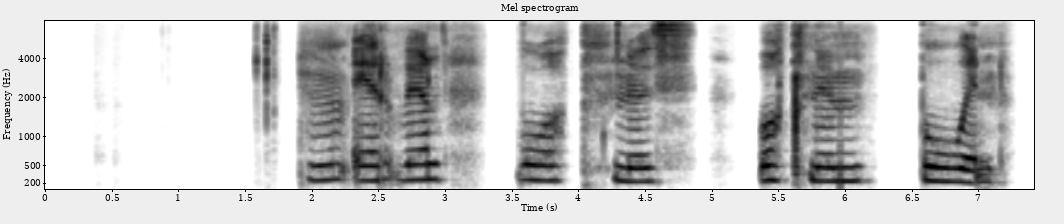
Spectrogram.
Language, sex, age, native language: Icelandic, female, 6, Icelandic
